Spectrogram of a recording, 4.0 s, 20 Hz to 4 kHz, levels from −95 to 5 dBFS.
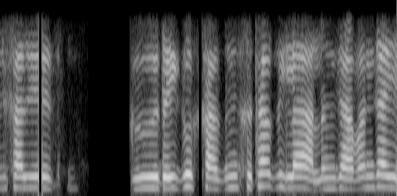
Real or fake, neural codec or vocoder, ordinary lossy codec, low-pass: real; none; none; 3.6 kHz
